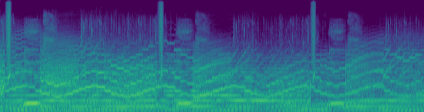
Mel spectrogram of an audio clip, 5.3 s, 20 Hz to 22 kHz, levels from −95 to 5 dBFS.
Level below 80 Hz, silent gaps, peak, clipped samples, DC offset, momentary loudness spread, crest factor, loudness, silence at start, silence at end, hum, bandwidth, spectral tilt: -46 dBFS; none; -14 dBFS; under 0.1%; under 0.1%; 6 LU; 14 dB; -27 LUFS; 0 s; 0 s; none; over 20 kHz; -5.5 dB/octave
